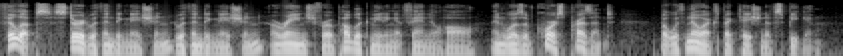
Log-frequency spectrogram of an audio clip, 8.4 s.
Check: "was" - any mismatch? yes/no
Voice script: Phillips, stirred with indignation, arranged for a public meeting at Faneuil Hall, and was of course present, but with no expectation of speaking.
no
